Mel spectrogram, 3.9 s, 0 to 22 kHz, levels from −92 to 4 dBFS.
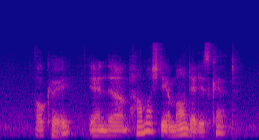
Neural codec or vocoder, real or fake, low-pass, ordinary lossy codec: codec, 16 kHz, 1 kbps, X-Codec, WavLM features, trained on Multilingual LibriSpeech; fake; 7.2 kHz; none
